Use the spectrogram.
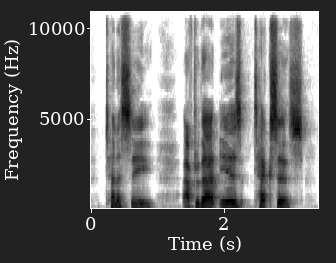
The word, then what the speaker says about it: Tennessee: This state has 3 syllables and the stress is on that third syllable, that final syllable, Tennessee, Tennessee.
